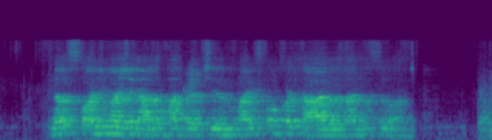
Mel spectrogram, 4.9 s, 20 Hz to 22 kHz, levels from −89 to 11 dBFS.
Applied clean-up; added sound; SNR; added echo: neural separator model SepFormer DNS4.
